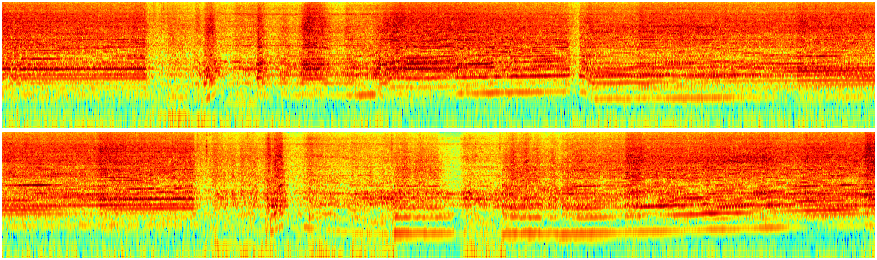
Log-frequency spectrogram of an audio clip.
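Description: Spec Boxster's flat-six engine at racing speed, heard from inside the cockpit. It holds a high note in fourth gear and dips briefly a couple of times. About two-thirds through it falls as the car slows and shifts down to third, then climbs steadily as the car accelerates out.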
